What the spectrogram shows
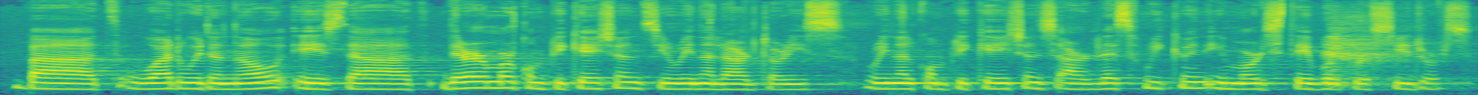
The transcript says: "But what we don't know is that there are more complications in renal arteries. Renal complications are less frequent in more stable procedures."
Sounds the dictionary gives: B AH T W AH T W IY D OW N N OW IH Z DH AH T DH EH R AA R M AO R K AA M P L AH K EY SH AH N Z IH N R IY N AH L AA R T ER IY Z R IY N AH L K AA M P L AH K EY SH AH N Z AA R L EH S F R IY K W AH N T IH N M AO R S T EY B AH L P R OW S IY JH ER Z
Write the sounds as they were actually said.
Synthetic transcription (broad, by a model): B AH T W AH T W IY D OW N N OW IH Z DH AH T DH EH R AA R M AO R K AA M P L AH K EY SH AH N S IH N R IY N AH L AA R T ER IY S R IY N AH L K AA M P L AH K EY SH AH N S AA R L EH S F R IY K W AH N T IH N M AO R S T EY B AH L P R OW S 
